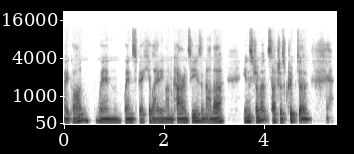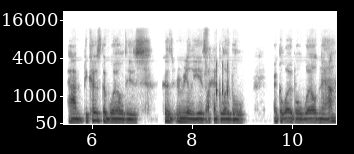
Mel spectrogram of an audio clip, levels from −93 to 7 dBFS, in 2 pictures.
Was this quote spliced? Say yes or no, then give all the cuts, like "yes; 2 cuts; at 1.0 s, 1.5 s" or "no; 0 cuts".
no; 0 cuts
